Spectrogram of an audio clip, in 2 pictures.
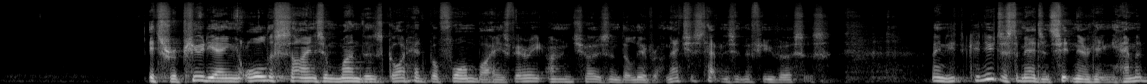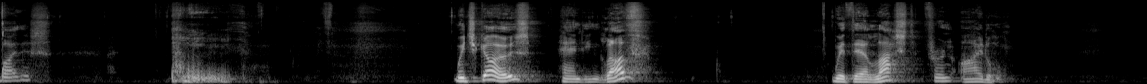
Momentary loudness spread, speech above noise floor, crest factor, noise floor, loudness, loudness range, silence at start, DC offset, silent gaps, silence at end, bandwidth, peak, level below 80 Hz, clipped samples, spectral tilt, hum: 20 LU; 45 dB; 22 dB; -69 dBFS; -24 LUFS; 13 LU; 1.5 s; under 0.1%; none; 1.4 s; over 20 kHz; -4 dBFS; -78 dBFS; under 0.1%; -4.5 dB/octave; none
